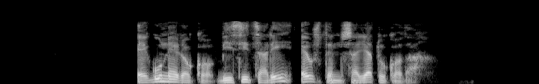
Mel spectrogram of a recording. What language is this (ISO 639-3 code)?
eus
